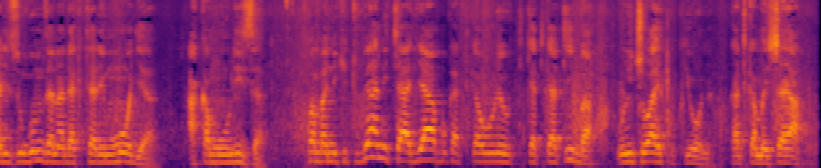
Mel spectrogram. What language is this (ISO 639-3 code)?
swa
